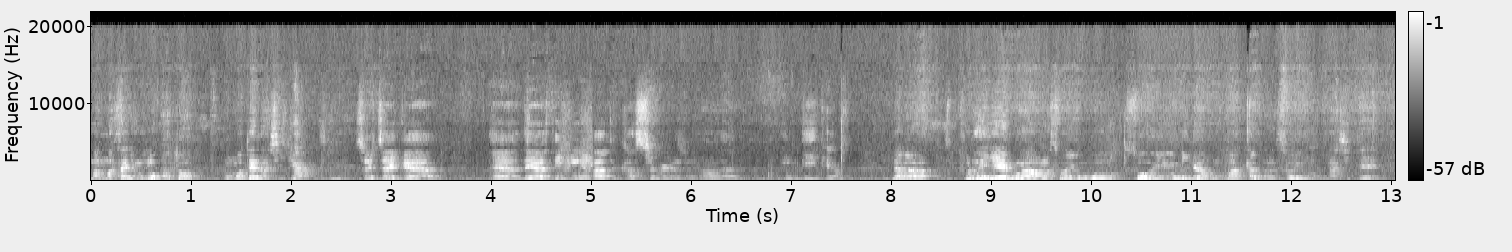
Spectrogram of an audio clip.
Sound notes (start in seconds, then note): 0.1 speaking in foreign language; 2.2 coughing; 8.1 speaking in foreign language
